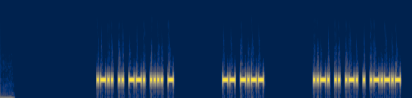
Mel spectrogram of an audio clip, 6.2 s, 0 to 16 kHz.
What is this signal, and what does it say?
Morse code, heard as a keyed tone, about 41 wpm, 700 Hz. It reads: LIGHT MY FIRE.
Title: 4x Word-Spacing - Sentences from Top 400 Words - 45wpm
